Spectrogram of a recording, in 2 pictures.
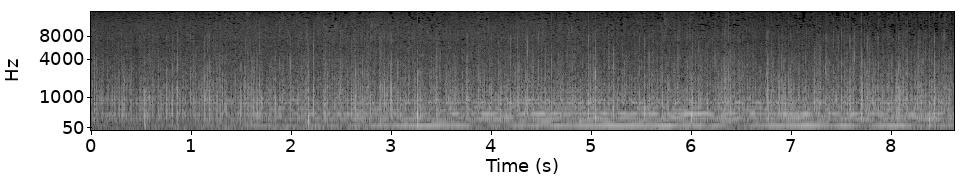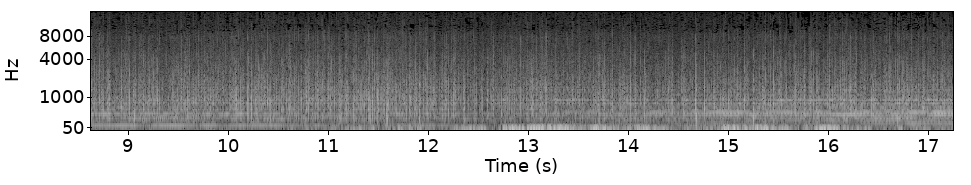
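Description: Steady rain pattering on a hard surface on a rainy night, a dense continuous hiss of drops with a low hum underneath, holding an even level throughout with no voices.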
